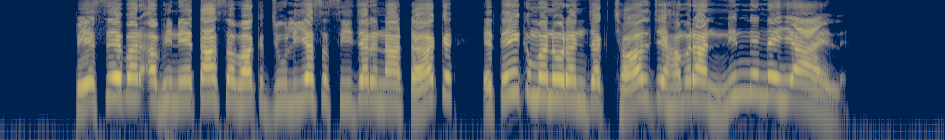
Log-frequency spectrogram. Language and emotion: Maithili, happy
